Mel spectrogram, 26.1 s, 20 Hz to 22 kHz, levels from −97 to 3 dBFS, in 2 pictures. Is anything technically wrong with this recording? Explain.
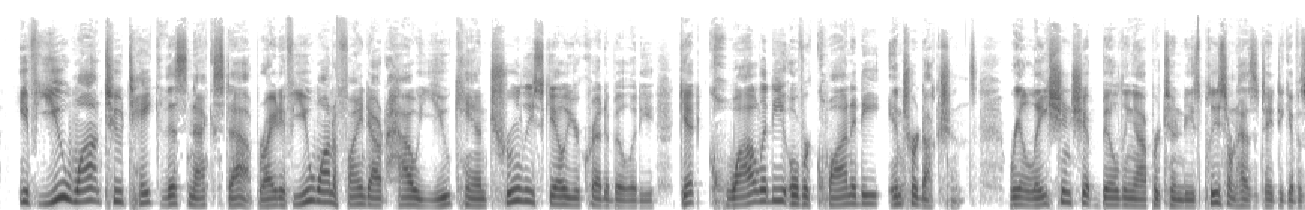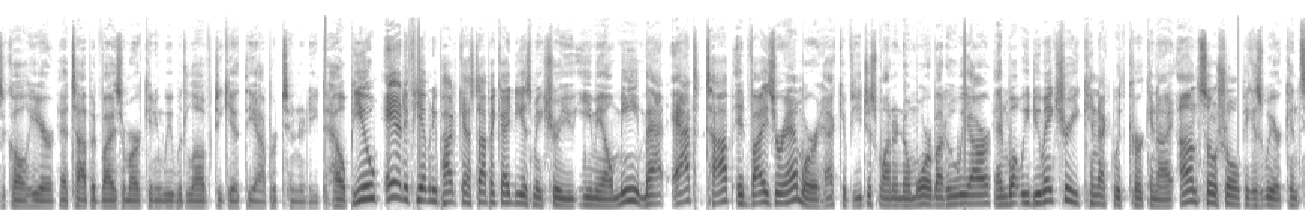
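Yes. The speech has six bit error spikes: 3.37 s after "you want to", 11.98 s before "please don't hesitate to", 16.30 s, 17.24 s, 22.70 s, and 25.44 s after "and I on". Each is a single broadband tick, about −24 dBFS at the first, second and last, about −12 dBFS at the others. A flipped bit throws one to three samples off by a power of two before they return. Unlike a dropout or splice click, no audio is missing, and the tick is unrelated to the signal.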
